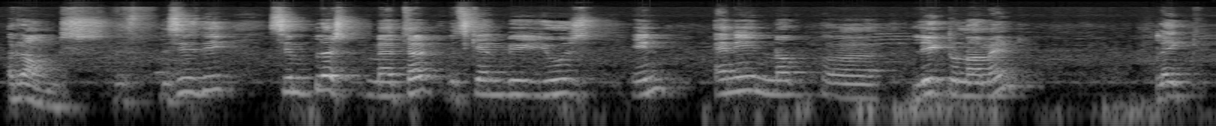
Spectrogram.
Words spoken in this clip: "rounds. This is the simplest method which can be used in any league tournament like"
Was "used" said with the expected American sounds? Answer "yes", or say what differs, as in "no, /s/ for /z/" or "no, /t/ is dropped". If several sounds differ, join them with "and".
yes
